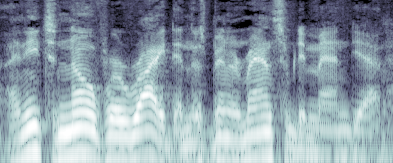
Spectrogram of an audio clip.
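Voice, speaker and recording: A man's voice: on the low side, big pitch swings, a little fast, a little hiss or hum. An actor with an American accent playing a controlled, determined, secretive man who also narrates a radio drama. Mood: thoughtful. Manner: controlled, insistent. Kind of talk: radio drama acting with first-person narration.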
